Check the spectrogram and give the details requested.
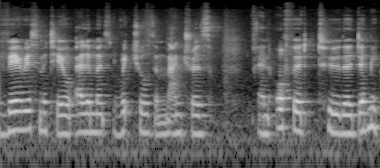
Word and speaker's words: mantra: say that word Mantra there's no youu it's not M it is short a is uh a short it looks like the same size a as all the others it's not a long a ah actually long a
